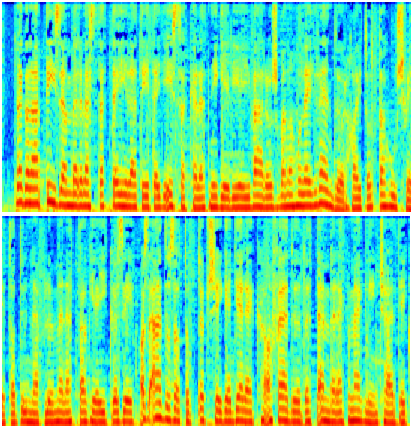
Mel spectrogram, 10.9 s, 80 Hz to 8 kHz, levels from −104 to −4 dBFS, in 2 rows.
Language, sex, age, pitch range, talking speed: Hungarian, female, 40-59, 140-160 Hz, 150 wpm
